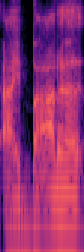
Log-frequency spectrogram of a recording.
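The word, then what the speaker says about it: Ibotta: talk to you about our friends over at ibata that's right it is pronounced ibata but it's spelled iBot TTA and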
